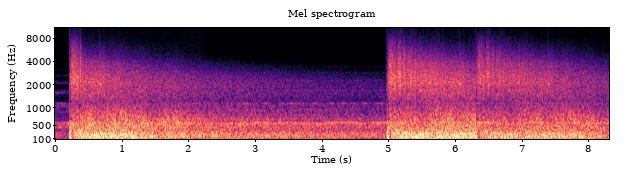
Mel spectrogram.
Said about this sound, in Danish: Bornholmerne kryber i skjul for de faldende bomber. De kan høre ødelæggelserne omkring dem.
